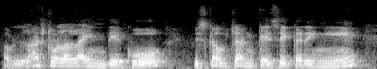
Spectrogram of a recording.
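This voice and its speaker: In a recorded primary school lesson, a man says each letter twice on purpose so young pupils can copy it. His voice sits high with a darkish tone, captured in a dull lo-fi recording.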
